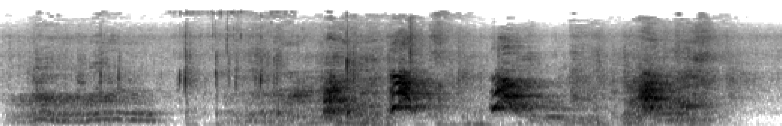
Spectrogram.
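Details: Shiba Inu named Ten-chan, a pet dog, giving a run of short, strained vocal bursts, whiny and yelping, four louder pulses after a quiet low murmur in the first second.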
